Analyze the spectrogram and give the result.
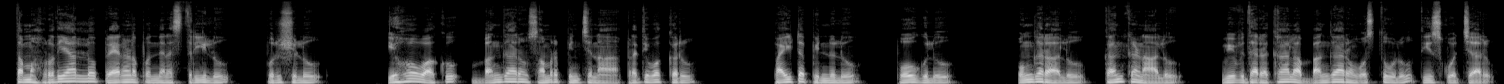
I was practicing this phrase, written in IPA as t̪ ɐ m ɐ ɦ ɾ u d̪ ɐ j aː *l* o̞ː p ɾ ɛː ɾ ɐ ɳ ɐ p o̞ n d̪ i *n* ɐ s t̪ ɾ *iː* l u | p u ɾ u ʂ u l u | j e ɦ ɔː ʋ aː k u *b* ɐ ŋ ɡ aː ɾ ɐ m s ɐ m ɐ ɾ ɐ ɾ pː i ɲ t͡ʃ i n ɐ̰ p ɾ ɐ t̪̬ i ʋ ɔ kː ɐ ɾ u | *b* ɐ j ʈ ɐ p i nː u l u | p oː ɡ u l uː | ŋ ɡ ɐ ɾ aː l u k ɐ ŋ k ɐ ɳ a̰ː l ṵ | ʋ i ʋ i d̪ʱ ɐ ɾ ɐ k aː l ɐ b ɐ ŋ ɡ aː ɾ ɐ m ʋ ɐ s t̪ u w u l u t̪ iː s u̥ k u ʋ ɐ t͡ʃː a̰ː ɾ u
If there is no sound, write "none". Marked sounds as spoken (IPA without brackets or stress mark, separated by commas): lː, n, iː, b, p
